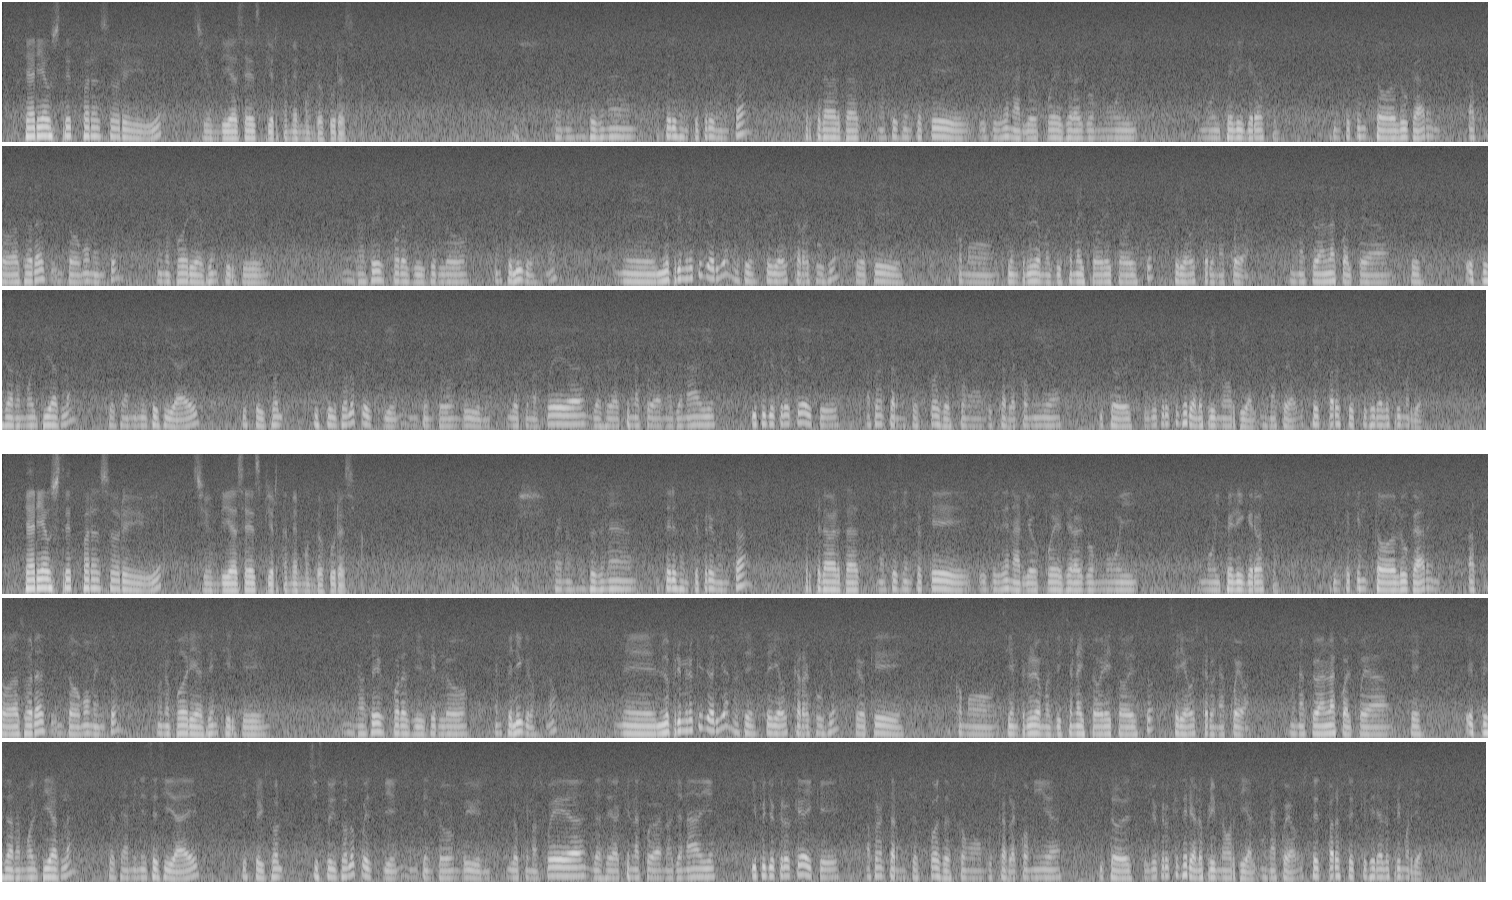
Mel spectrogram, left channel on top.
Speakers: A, on the right; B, on the right.
A: ¿Qué haría usted para sobrevivir si un día se despierta en el mundo jurásico?
B: Ush, Bueno, esa es una interesante pregunta, porque la verdad, no sé, siento que ese escenario puede ser algo muy, muy peligroso. Siento que en todo lugar, en- a todas horas, en todo momento, uno podría sentirse, no sé, por así decirlo, en peligro, ¿no? Eh, lo primero que yo haría, no sé, sería buscar refugio. Creo que, como siempre lo hemos visto en la historia y todo esto, sería buscar una cueva. Una cueva en la cual pueda, no sé, empezar a moldearla, ya sea mis necesidades. Si estoy solo, si estoy solo, pues bien, intento vivir lo que más pueda, ya sea que en la cueva no haya nadie. Y pues yo creo que hay que afrontar muchas cosas, como buscar la comida y todo esto. Yo creo que sería lo primordial, una cueva. ¿Usted, para usted, qué sería lo primordial?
